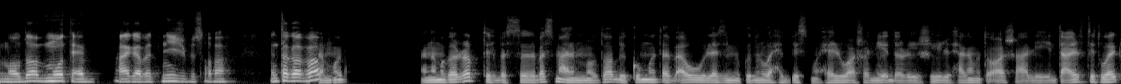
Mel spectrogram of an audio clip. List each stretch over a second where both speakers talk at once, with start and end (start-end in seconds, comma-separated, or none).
none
